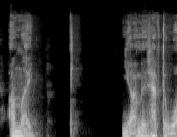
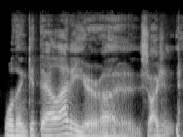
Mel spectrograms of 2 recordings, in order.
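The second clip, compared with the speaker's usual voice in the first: loud, high mock yell; loud cocky comeback at the waiter; 5 semitones higher, 3 dB louder than usual. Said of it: "line of the century comes out of me".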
